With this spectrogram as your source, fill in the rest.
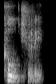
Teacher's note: the word culturally has 3 syllables, so culturally, and the stress is on the first syllable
